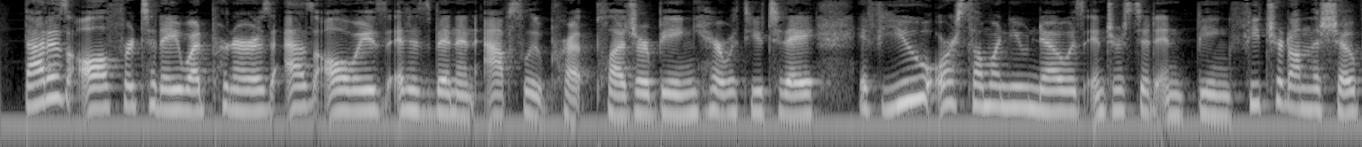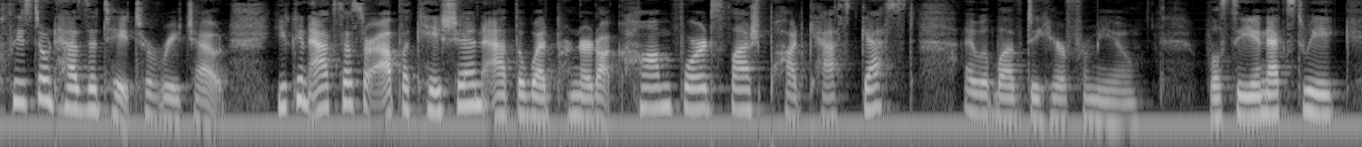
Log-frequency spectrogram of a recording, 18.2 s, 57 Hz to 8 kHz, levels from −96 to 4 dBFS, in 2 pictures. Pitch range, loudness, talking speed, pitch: 150-210 Hz, -25 LUFS, 210 wpm, 180 Hz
